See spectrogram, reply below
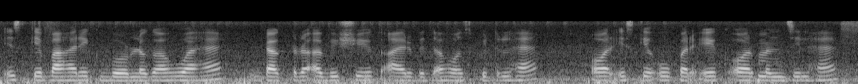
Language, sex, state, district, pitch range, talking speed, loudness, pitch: Hindi, female, Punjab, Pathankot, 180-190 Hz, 135 wpm, -18 LUFS, 185 Hz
